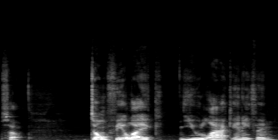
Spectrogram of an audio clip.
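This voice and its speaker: A Cuban American man giving a calm, reassuring tarot reading, speaking slowly and soothingly to his viewers. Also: mid-range voice. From United States. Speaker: tarot reader. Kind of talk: pick-a-card tarot reading.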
